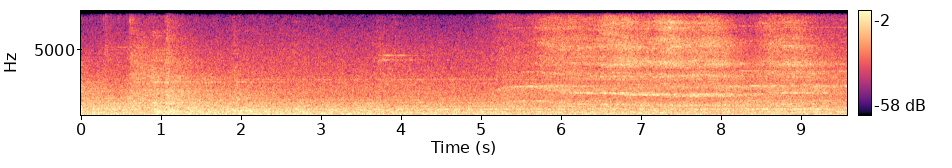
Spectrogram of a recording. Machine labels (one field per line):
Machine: fan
